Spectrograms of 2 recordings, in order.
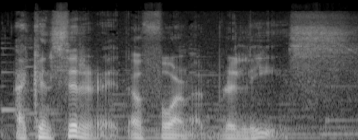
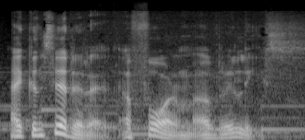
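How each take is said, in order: First: It is said in his ordinary accent. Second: It is said in a put-on Spanish-like accent.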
